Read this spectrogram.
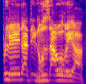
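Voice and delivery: high, slow, drawn-out furious cries; angry yelling. A narrator's reading. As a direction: stretch out each angry outburst, high-pitched. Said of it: "schreit Mo und stampft vor Wut".

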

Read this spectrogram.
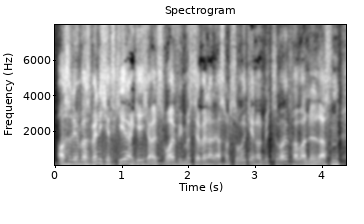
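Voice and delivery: wolf NPC protesting. Acted. GM voices werewolf NPC protesting.

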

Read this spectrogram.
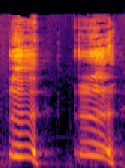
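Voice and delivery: high strained grunt as if reaching far; mock stretching strain. Pretending to reach the faraway desk, mock strained grunt. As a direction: strain like you're stretching across the room. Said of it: "ich tue jetzt gerade mal so, als ob ich jetzt hier ... überbrücken könnte, wenn ich mich recke".

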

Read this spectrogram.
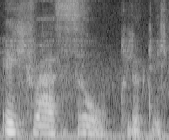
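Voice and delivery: normal talking voice

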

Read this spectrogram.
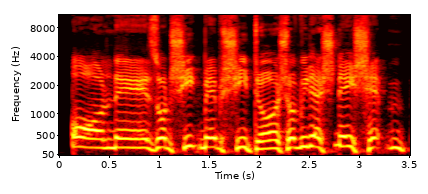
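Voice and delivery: high, whiny villager voice, far from overjoyed; grumbling coast folk. Acted. Villagers moaning about the snow, high and whiny. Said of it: "sprachen überglücklich".

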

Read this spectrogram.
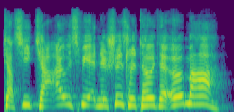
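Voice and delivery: high, horrified king voice. A narrator's reading. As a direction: shudder at the sight. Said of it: "rief der König entsetzt".

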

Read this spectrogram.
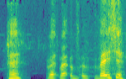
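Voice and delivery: stammering, high, frightened; scared stammer. Acted. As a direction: stammer out the question.

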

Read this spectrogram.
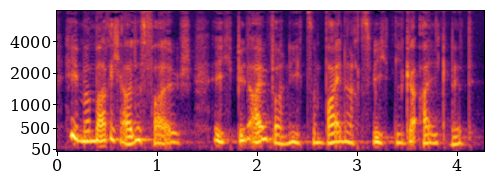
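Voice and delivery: high-pitched, self-pitying elf voice; stammering little one. A narrator's reading. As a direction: wail it in a small high voice. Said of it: "stammelte der Kleine". (hohe, verzagte Wichtelstimme)

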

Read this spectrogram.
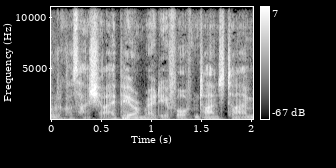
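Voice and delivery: soft, breathy, self-satisfied aside; mock preening. Telling a dinner guest he's on Radio 4, mock smug. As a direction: murmur it like quietly fishing for recognition. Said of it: "I preened myself slightly and said".

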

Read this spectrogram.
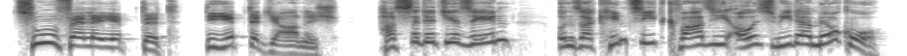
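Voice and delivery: high, scolding Berlin husband voice; grumpy Berlin husband. Acted. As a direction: nag her from the armchair. Werner voiced in story. (hoch gepresster, schimpfender Berliner Ehemann)

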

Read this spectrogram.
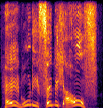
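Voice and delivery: very high, slow squawking cup voice; a cup squawks its demand at the boy, very high and slow. A narrator's reading. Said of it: "quäkte die Tasse".

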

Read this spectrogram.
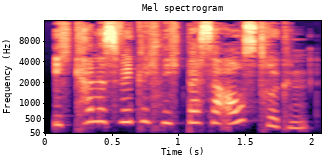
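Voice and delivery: polite high-pitched reply. A narrator's reading. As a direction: apologise courteously in a light, fast run. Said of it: "erwiderte Alice sehr höflich".

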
